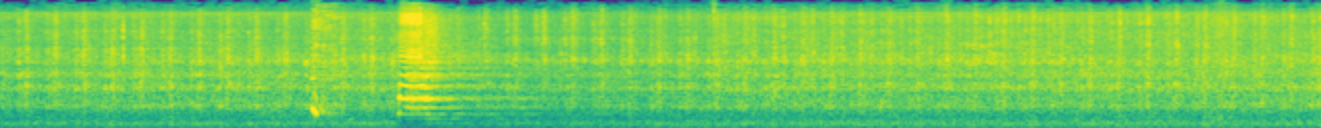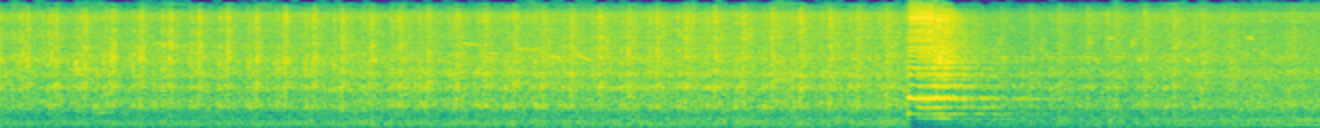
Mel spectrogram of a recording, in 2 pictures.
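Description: Diesel-hauled express train coming slowly closer, its locomotive and wheels making a steady rhythmic running sound that gradually grows louder. A train horn gives two short blasts, about three seconds in and again about seventeen seconds in.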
